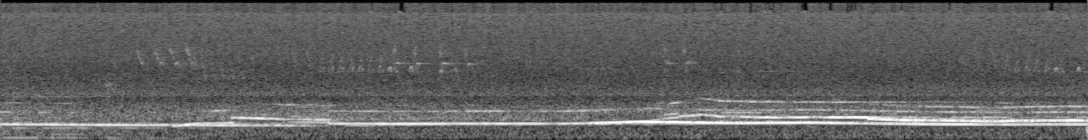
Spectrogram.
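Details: Grey wolves in the alpine Écrins National Park (Champsaur, France) howl in long, smooth, sustained notes; a second voice joins and slides upward midway, the howls overlapping over a low background rumble.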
